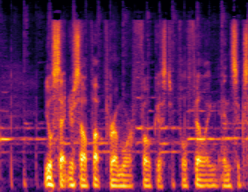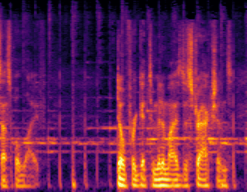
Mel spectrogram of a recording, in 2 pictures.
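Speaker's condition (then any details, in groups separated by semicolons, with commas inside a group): No condition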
